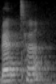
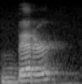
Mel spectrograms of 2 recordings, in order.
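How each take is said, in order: First: The middle T is crisp and clear. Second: The middle T is soft and relaxed. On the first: "enuncia demasiado la letra T" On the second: "better se convertiría en"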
